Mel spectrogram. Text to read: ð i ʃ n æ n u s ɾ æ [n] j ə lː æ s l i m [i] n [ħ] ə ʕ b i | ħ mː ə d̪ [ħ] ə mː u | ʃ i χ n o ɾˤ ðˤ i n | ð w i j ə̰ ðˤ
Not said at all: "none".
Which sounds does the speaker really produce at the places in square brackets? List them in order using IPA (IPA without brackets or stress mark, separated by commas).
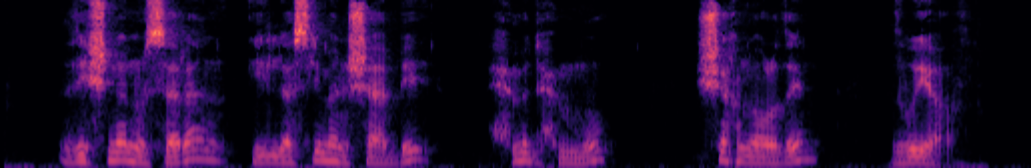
n, æ, ʃ, ħ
